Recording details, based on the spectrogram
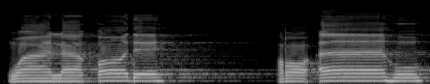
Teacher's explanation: Kemudian walaqad ra'ahu, walaqad, huruf da berharokat sukun kita pantulkan atau kita qalqalahkan.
